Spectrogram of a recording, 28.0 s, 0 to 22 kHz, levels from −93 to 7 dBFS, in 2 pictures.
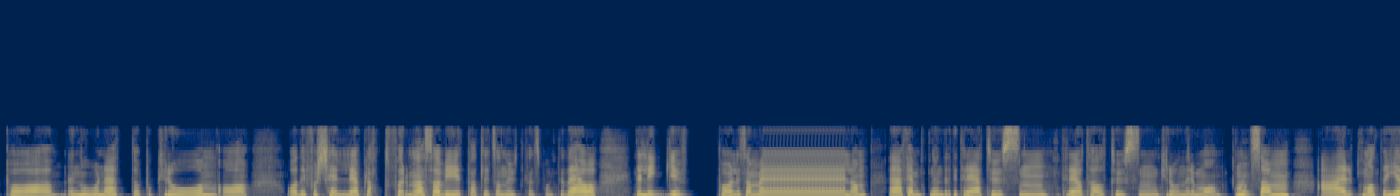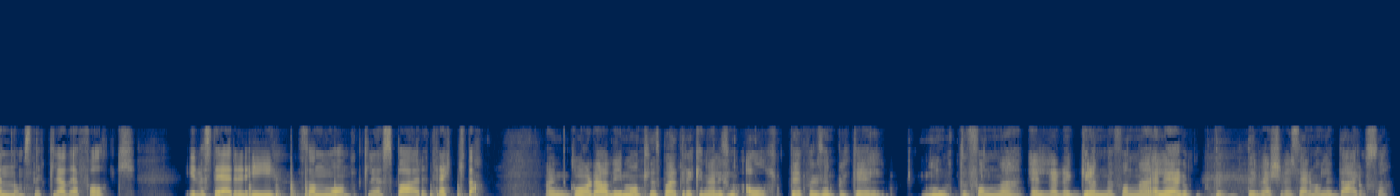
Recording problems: high frequencies cut off; noticeable; nothing above 8 kHz
audio freezing; at 7.5 s for 1 s
door banging; noticeable; from 16 to 20 s; peak 9 dB below the speech

